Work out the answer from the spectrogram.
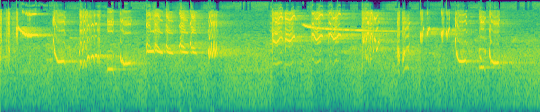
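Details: Orange-headed thrush, female whistles plus rain and relaxed male singing to trigger song in silent males: high sliding whistles, quick chirps and descending slurs in several bursts separated by short pauses, with continuous hiss.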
